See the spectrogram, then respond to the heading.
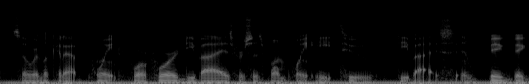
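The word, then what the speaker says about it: debye: It's measured in this thing called dBys. That's how you pronounce that.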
